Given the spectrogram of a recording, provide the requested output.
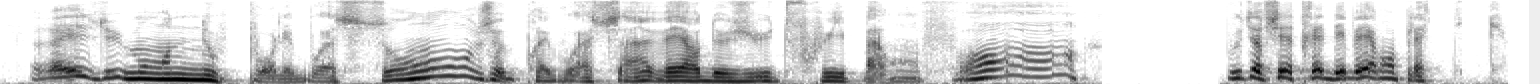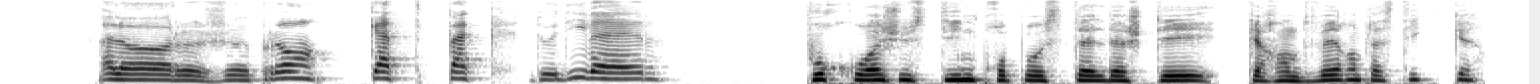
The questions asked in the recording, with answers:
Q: Pourquoi Justine propose-t-elle d'acheter 40 verres en plastique ?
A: Eh bien, Justine, vous pensez peut-être qu'ils vont changer de verre à chaque boisson.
